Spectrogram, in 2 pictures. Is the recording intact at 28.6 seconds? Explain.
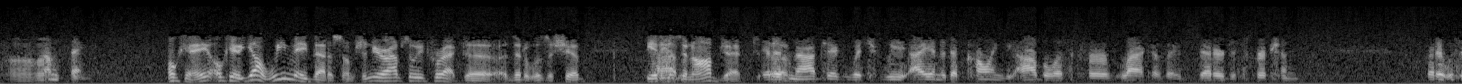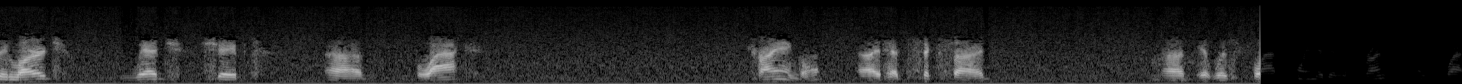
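No. At 28.6 seconds the audio is in an audio dropout to a faint residue, which begins abruptly at 27.22 s and runs to the end of the clip. The wanted signal likely lost its feed while the path after the break stayed live, so only a faint leak remains, roughly 40 dB below normal level. Unlike a pause or a fade, the drop is instant rather than gradual, and the gap is not true silence.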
